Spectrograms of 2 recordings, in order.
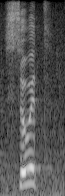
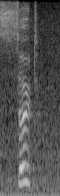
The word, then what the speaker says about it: suit: which is fruit okay same with suit we don't say suet same as we don't see through it it's suit and fruit if you don't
